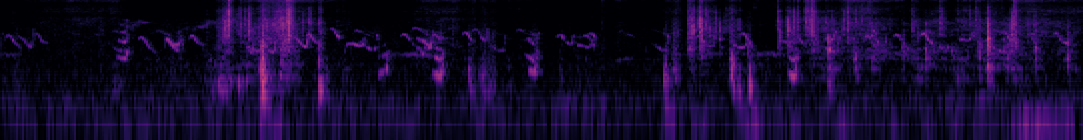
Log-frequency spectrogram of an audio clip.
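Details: Feeding grey francolin chicks, dakni teetar, give clustered high chirps and twittering peeps. Bursts of rustling and sharp clicks sound between the calls.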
